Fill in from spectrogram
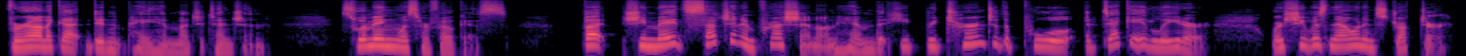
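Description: Woman hosting, measured scripted narration. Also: lowish voice, no echo, clean studio sound. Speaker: podcast host.

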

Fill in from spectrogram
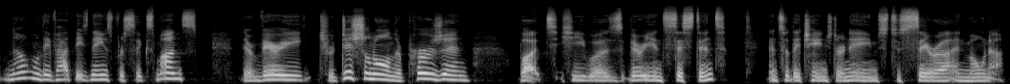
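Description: A woman in her forties, originally from Iran, shares her memories at an unhurried pace. Her voice has a gravelly fry to it, and she speaks at a middle pitch. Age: 40s. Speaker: interview guest. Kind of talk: personal storytelling.

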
